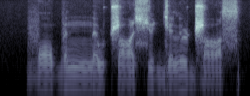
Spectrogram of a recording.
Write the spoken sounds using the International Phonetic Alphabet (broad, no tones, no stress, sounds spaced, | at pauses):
v ɔ b ɛ nː ɛ w ʈ͡ʂ ɑ ɕ ʏ ɟ ɪ l ʉ ɖ͡ʐ ɑ s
